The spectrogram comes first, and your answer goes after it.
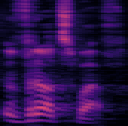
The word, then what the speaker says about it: Wrocław: It's pronounced Wrocław.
